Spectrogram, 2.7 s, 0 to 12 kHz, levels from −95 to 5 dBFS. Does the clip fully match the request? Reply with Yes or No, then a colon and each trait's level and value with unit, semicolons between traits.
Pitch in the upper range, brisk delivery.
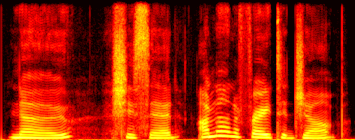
No: very high, 255 Hz; average, 180 wpm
